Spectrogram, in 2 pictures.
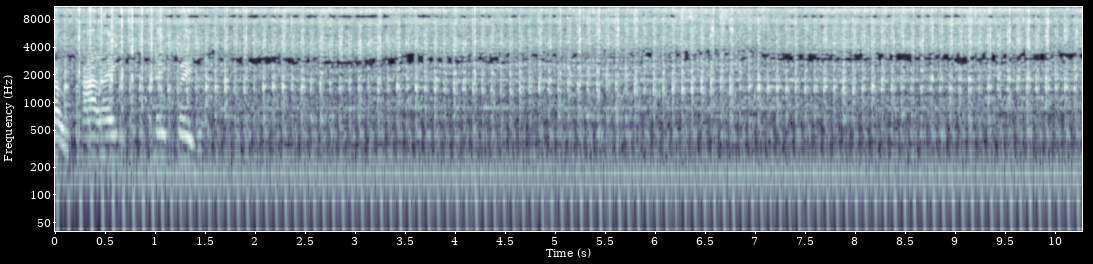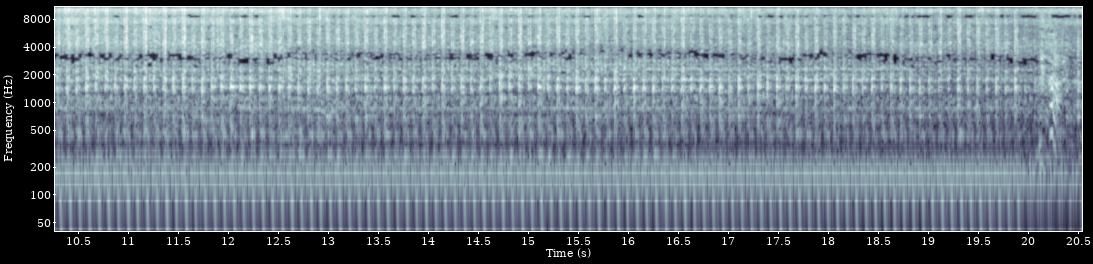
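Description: A plough scrapes and turns dry soil.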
